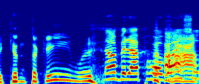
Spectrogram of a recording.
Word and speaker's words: Kentucky: Au Kentucky non euh non pas Kentoky de Kentucky.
